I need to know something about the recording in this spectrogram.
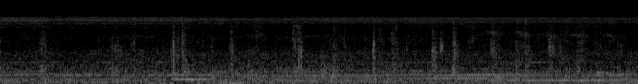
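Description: Steady buzz of insects with a low steady hum beneath it and a few light scattered clicks.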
